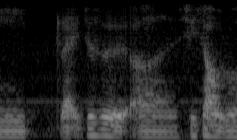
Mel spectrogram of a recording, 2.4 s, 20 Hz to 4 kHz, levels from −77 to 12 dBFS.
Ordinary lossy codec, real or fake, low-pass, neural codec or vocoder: AAC, 32 kbps; real; 3.6 kHz; none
